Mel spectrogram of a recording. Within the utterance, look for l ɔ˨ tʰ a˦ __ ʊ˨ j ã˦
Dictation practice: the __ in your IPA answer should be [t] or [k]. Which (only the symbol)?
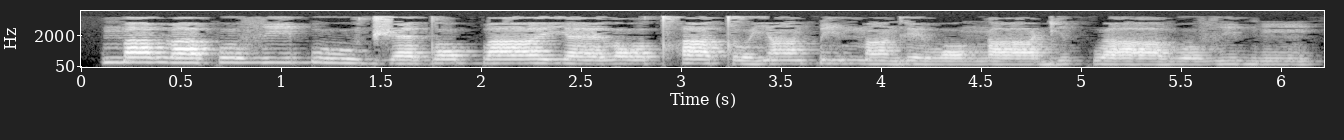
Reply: t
